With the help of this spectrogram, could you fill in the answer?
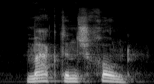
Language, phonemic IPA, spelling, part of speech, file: Dutch, /ˈmaktə(n) ˈsxon/, maakten schoon, verb, Nl-maakten schoon.ogg
- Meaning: inflection of schoonmaken: 1. plural past indicative 2. plural past subjunctive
